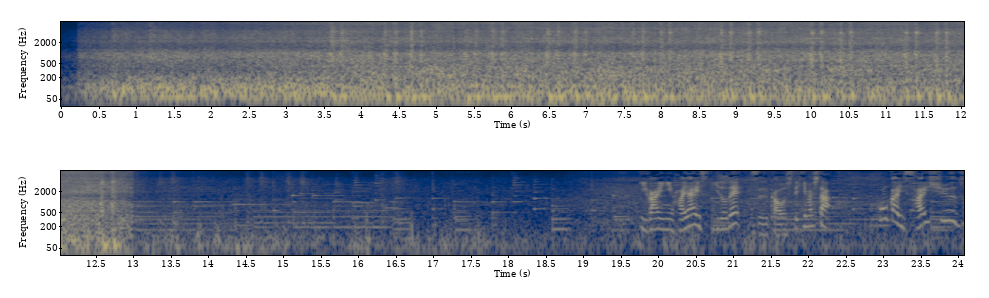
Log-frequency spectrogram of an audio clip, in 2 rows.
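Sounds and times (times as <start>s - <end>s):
train passing: 0.0s - 24.0s
wheels clacking over rail joints: 0.6s - 13.8s.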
